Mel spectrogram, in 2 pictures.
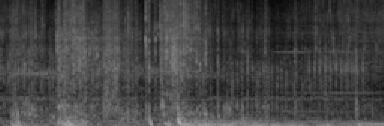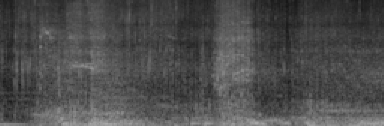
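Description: A large creature snarls and screeches.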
